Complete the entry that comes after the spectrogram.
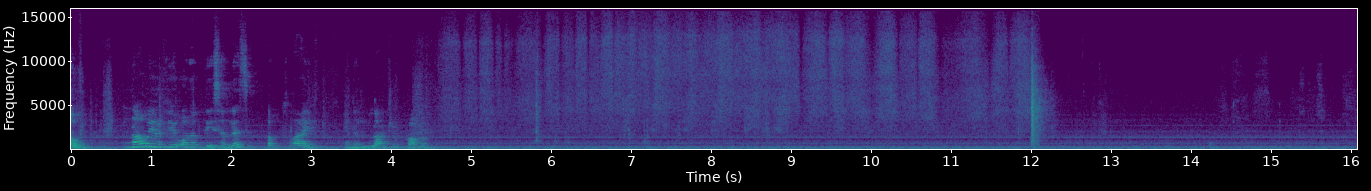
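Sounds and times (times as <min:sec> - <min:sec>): eraser scrubbing whiteboard: 0:04.2 - 0:12.3.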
